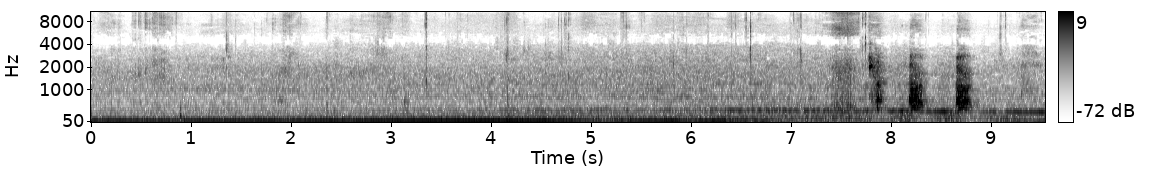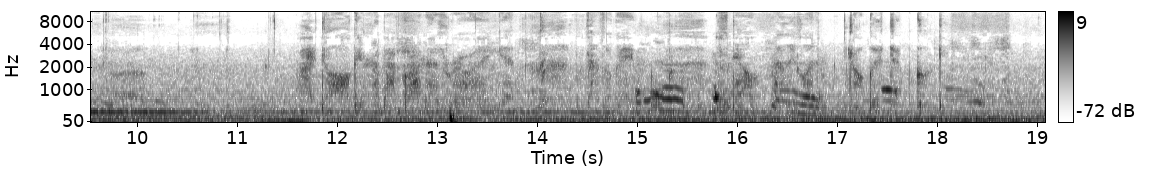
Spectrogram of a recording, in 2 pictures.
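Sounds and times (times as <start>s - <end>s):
chewing cookie crunching: 0.0s - 18.9s
steady low hum: 0.0s - 19.0s.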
